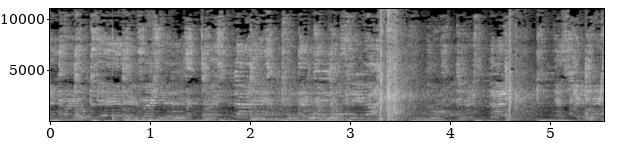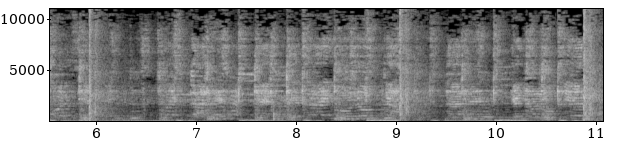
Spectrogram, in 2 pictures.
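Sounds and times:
latin dance music: 0:00.0 - 0:11.0
firecracker bang: 0:03.2 - 0:03.9, 0:04.5 - 0:05.0, 0:05.9 - 0:06.4, 0:09.0 - 0:09.5.

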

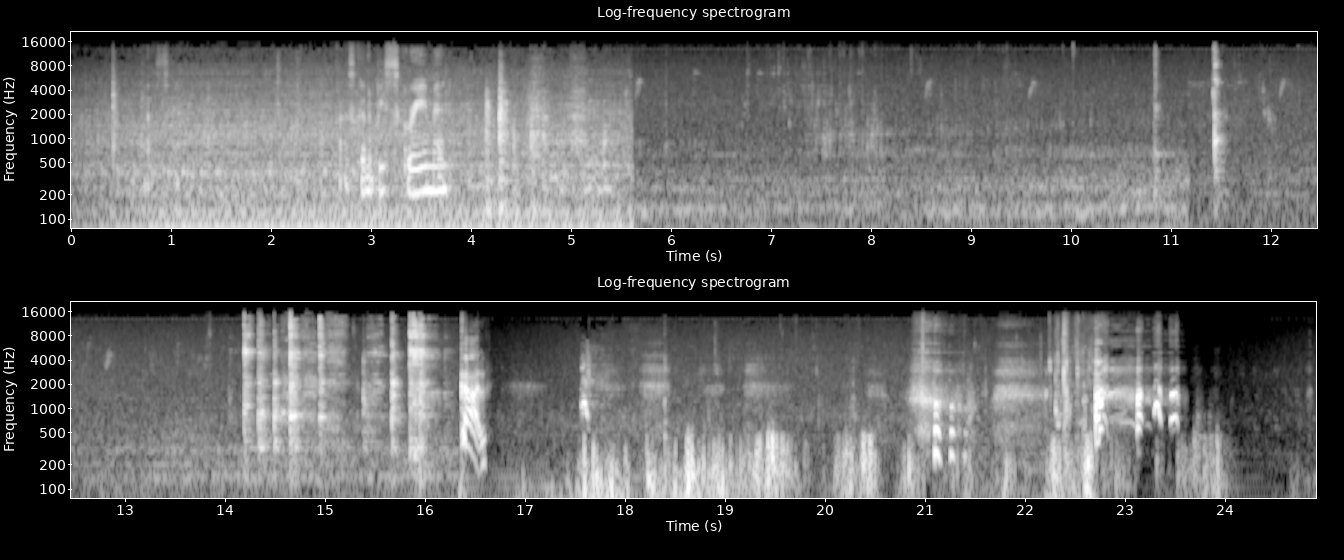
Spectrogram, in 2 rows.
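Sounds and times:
hot water pouring into mug: 0:07.0 - 0:08.4.

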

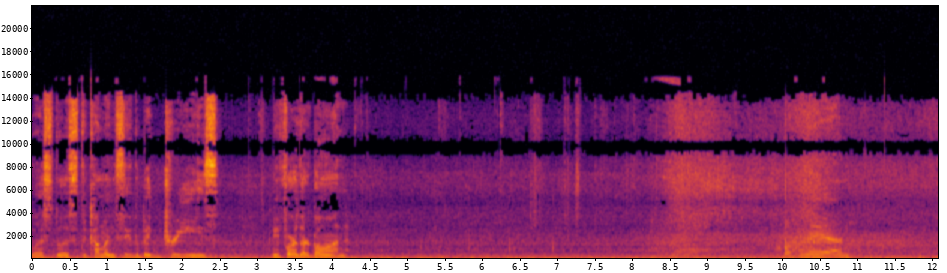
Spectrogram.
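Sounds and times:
car interior road rumble: 0:00.0 - 0:12.0.

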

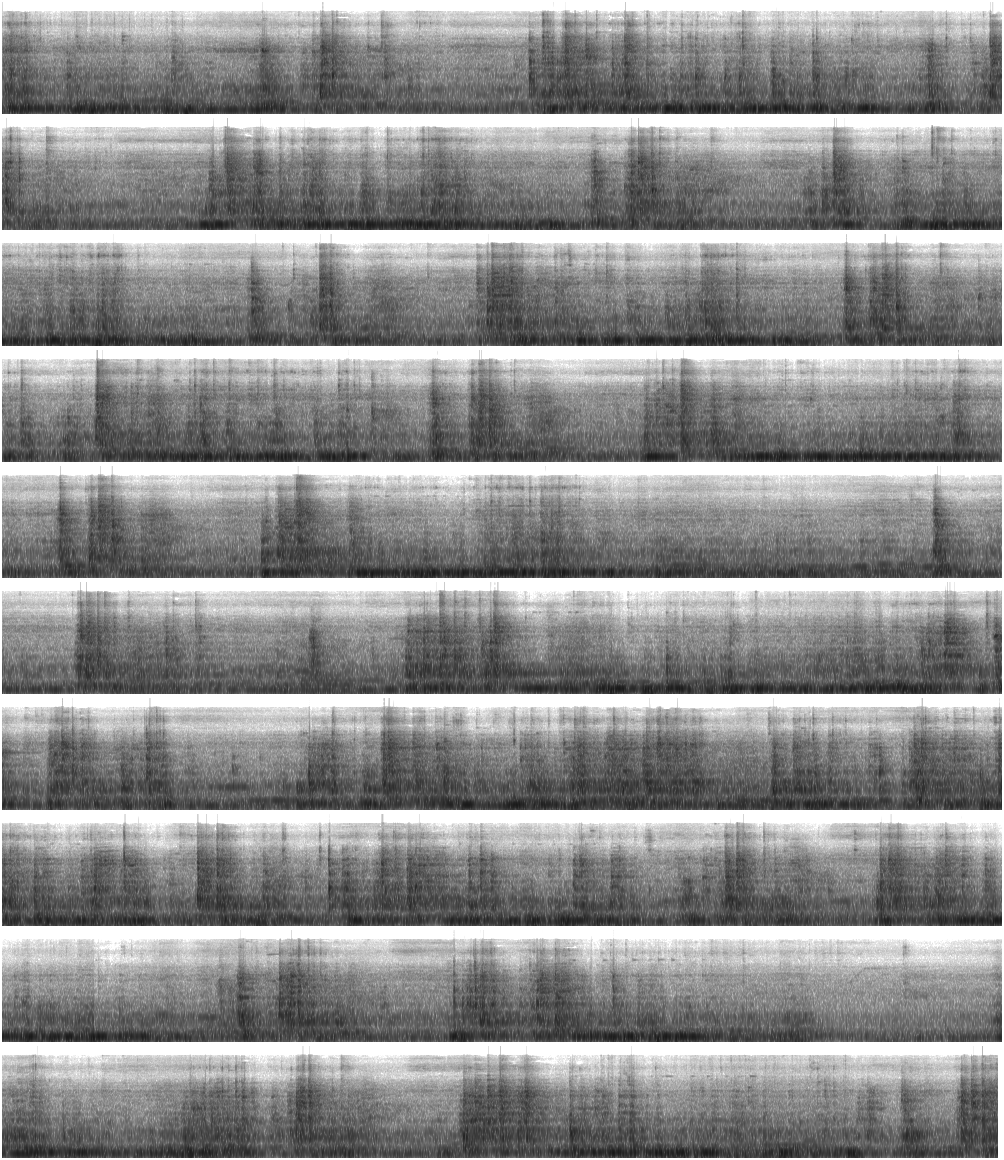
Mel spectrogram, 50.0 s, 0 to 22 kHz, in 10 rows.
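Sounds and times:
excavator diesel engine under load: 0:00.0 - 0:49.9.

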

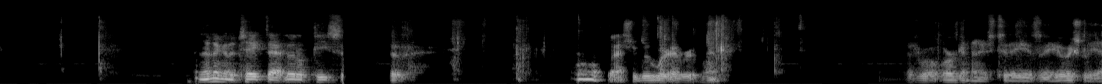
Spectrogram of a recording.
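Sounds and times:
man talking: 0:02.0 - 0:04.3, 0:05.9 - 0:07.3, 0:09.0 - 0:11.0.

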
